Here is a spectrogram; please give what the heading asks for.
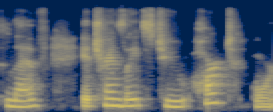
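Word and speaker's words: לב: and no so this word in hebrew it's pronounced lev it translates to heart or mind um directly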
